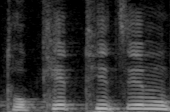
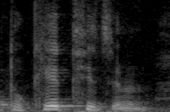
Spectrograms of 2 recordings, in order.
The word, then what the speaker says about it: 도케티즘: 그래서 가연설은 뭐냐면 그 이제 그 헬라어로 도케티즘 그래요. 도케티즘. 이제 그 이제 그 C 발음을 그냥 이제 키르도 발음을 하고 C르도 발음을 해서 도시티즘이라고도 그러는데 저 도케티즘 합니다.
